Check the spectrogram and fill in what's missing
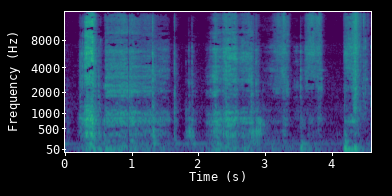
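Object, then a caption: Oak wooden spoon blank. A hand-held metal gouge cuts and scrapes into a solid oak spoon blank, hollowing out the bowl, with a pile of shavings beside it. Bright, raspy scraping strokes come in uneven bursts, some short and sharp, others drawn out, with a loud stroke near the end.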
